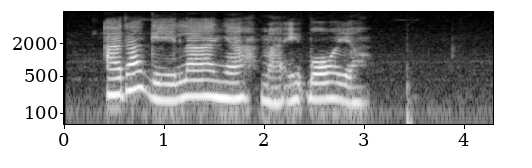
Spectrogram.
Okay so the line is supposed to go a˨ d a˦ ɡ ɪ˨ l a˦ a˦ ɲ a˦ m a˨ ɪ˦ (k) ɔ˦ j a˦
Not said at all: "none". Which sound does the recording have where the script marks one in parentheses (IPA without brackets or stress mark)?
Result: k͡p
